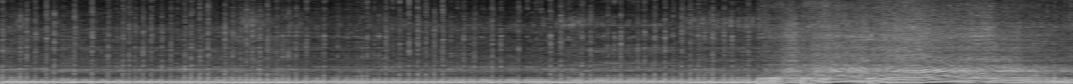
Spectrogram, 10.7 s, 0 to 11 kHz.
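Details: GOODLUCK 45M Chinese chainsaw, final test after a small repair with oil feed working: steady idle, then two clean rev-ups dropping back without stumbling or misfiring; normal running.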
